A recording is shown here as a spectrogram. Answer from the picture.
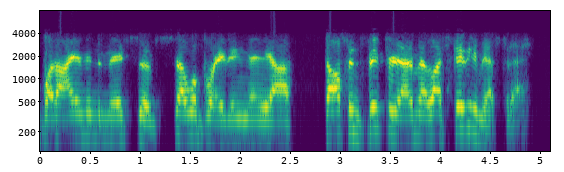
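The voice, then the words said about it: Hoarse, rugged voice. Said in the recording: “my voice sounds a little hoarse or sounds a little more rugged than usual”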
